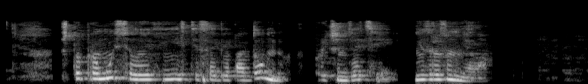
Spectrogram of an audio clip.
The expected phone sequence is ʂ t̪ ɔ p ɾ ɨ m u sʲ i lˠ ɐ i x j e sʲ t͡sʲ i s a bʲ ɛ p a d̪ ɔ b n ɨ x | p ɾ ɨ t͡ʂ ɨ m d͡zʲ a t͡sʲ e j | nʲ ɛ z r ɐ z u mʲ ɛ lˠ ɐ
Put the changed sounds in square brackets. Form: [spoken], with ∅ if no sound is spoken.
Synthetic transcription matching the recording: ʂ t̪ ɔ p ɾ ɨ m u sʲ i lˠ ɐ i x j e sʲ t͡sʲ i s a bʲ ɛ p a d̪ ɔ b n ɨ x | p ɾ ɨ t͡ʂ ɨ m d͡zʲ a t͡sʲ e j | nʲ ɛ z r ɐ z u mʲ ɛ lˠ ɐ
